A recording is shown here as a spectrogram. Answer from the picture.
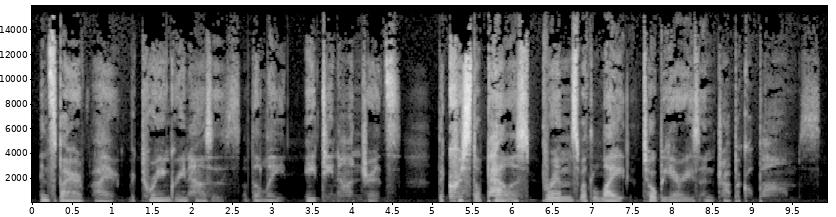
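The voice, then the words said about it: Soft ASMR-style voice. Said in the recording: “in your ASMR voice”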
